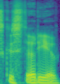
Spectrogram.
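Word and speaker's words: Qustodio: We used Custodio. – Okay. – But have you seen it? It's spelled Q-U. Oh, goodness. Now, Q-U-O-S. It sounds like custodian, but it's Custodio.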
